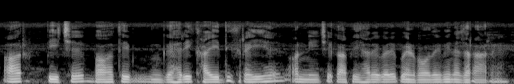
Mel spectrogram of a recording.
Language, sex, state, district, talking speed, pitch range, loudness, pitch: Hindi, male, Uttar Pradesh, Lalitpur, 235 wpm, 110-120 Hz, -19 LUFS, 115 Hz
